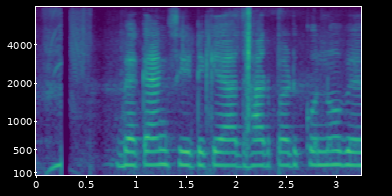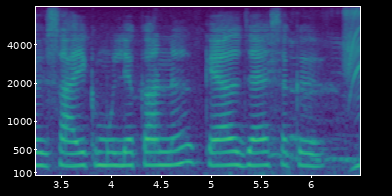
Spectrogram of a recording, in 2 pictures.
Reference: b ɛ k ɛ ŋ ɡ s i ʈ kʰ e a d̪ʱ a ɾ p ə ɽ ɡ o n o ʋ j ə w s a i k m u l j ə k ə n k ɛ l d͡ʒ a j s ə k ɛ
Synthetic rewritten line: b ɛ k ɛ ŋ ɡ s i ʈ k e a d̪ʱ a ɾ p ə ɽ k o n o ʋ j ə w s a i k m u l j ə k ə n k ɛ l d͡ʒ a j s ə k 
